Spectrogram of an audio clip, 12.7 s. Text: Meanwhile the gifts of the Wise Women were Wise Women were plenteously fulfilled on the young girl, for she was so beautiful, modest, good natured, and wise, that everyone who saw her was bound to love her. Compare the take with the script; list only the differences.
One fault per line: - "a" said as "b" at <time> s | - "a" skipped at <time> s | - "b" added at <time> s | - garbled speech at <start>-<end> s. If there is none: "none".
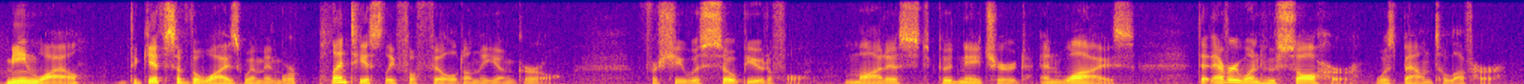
- "Wise Women were" skipped at 2.5 s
